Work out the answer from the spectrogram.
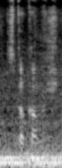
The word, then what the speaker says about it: Skokomish: Skokomish. Skokomish. Spell it.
